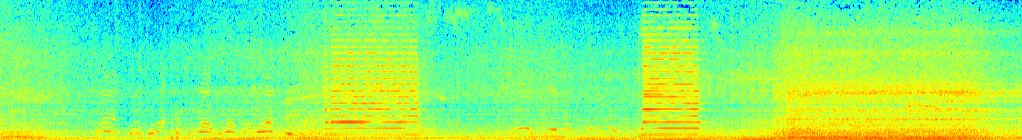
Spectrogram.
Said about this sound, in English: There was a huge traffic jam that appeared on the highway because of the snow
